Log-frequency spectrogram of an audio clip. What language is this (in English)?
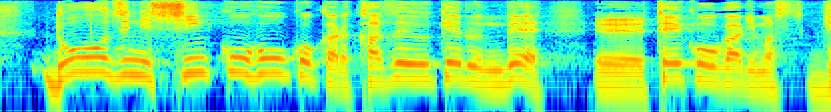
Japanese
